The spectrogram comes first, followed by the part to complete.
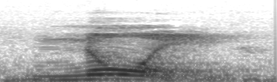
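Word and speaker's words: neun: we have our EU letter combination and like I mentioned before that makes the always sound so we have knowing knowing is the number nine next ten same same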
